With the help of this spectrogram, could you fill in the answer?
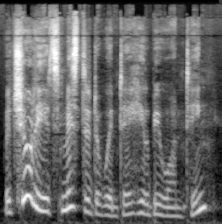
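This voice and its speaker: An actress playing a timid, anxious young wife in a radio drama, polite, hesitant and nervous. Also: female voice, mid-range voice, very animated, quick pace, darkish tone. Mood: polite unease.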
